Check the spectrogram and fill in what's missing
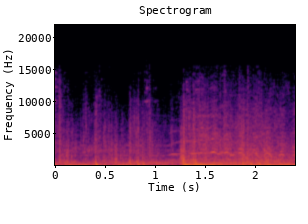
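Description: A horse in the video game Diablo IV gallops with rapid rhythmic clip-clop hoofbeats and gives a loud whinny, close and clear, with no talk over it.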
